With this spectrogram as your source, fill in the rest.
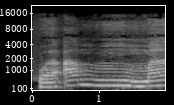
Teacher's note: Di sana tahan selama 2 harokat, ada mim tasydid atau bacaan gunnah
